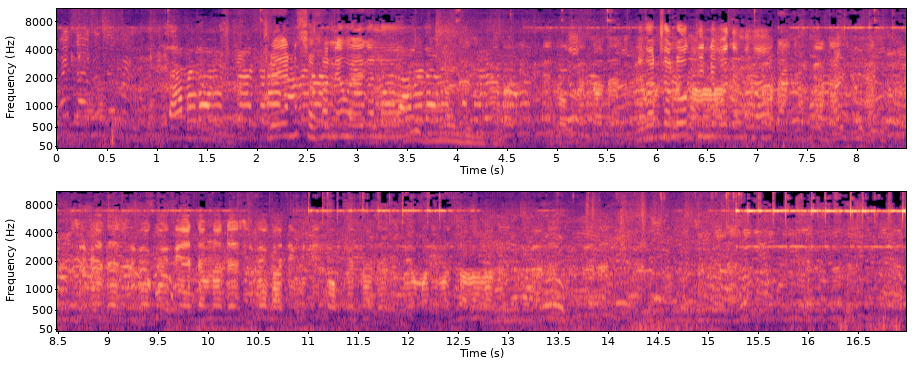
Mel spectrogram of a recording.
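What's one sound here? A woman talks close to the microphone with animation.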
